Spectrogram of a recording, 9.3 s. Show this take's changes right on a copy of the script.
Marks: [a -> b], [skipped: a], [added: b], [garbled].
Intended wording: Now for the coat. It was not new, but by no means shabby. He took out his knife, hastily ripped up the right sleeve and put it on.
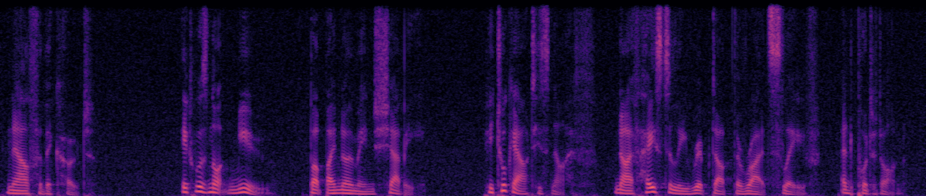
Now for the coat. It was not new, but by no means shabby. He took out his knife, [added: knife] hastily ripped up the right sleeve and put it on.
